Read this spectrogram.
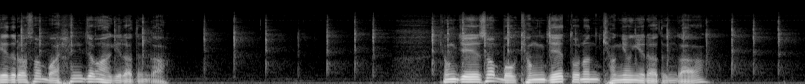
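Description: A middle-aged man lectures calmly and clearly through a microphone.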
